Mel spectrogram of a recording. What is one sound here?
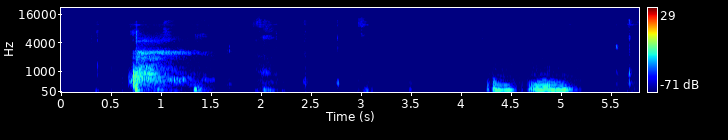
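Playing cards shuffle softly in hands.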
